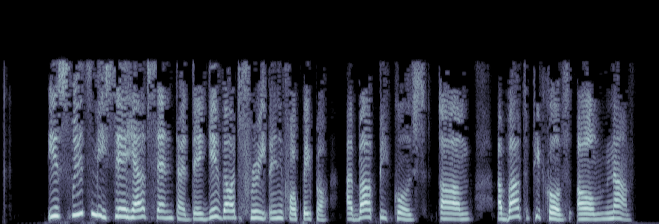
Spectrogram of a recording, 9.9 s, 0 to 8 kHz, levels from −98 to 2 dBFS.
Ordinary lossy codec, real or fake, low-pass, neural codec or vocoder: MP3, 24 kbps; fake; 7.2 kHz; codec, 16 kHz in and 24 kHz out, 0.4 kbps, LongCat-Audio-Codec, four codebook decoder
